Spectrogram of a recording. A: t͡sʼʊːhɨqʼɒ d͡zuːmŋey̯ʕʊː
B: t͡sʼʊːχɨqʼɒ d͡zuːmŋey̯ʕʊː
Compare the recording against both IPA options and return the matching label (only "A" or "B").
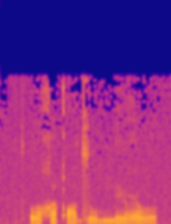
B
